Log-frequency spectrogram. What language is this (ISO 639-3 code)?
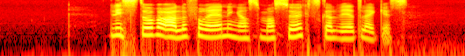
nor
